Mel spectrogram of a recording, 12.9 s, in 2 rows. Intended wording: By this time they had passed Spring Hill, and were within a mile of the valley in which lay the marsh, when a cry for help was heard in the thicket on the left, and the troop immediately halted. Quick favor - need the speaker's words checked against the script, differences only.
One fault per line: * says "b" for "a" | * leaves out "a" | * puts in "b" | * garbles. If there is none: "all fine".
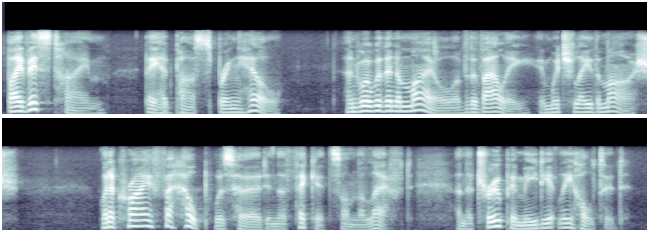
* says "thickets" for "thicket"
